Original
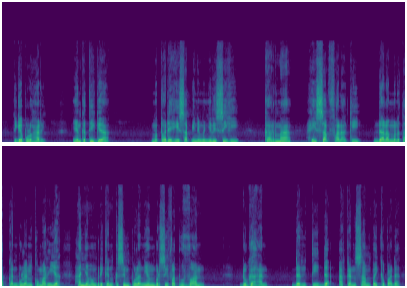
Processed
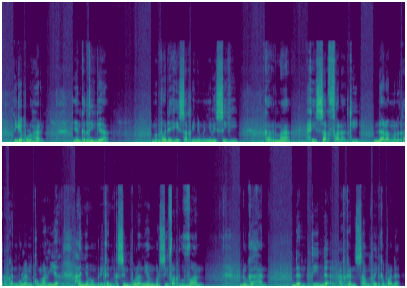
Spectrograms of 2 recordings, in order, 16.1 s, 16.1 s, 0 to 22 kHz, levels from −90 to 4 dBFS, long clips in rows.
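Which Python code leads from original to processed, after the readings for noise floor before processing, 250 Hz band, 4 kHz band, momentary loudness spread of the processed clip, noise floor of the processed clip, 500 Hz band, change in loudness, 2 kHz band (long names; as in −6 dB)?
−71 dBFS, +0.5 dB, +5.0 dB, 11 LU, −48 dBFS, 0.0 dB, +1.0 dB, +3.0 dB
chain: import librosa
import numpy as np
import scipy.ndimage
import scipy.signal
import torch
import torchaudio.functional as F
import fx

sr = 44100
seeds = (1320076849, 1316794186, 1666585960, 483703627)

y = fx.noise_reduce_blind(x, sr, reduce_db=7)
y = fx.pre_swell(y, sr, db_per_s=36.0)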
